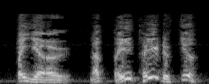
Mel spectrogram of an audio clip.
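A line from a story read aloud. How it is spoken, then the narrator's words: Loud speech. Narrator (Vietnamese): lớn tiếng nói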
